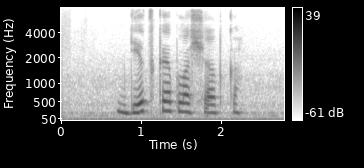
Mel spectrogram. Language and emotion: Russian, neutral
